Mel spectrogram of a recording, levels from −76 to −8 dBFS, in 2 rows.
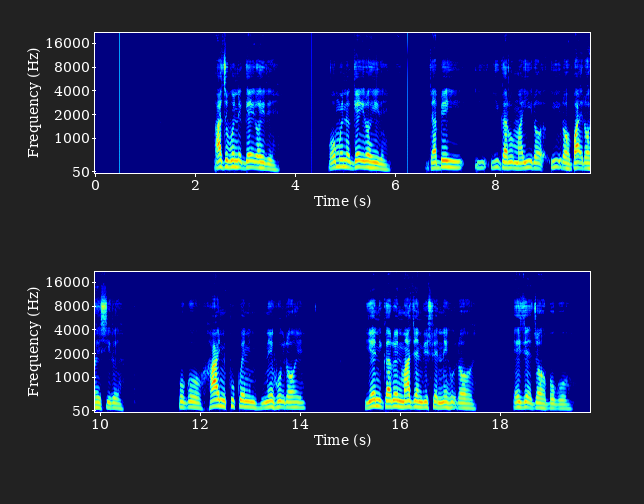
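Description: From 0.48 s right through to about 19.7 s, the speech carries word clock ticks, around thirty sharp clicks coming roughly every 0.7 seconds. The receiving device is running on its own clock rather than locking to the sender's, so the two drift apart, and each time they slip past each other a sample gets dropped or doubled. That steady tick rate points to the clocks disagreeing by something like 40 parts per million.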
